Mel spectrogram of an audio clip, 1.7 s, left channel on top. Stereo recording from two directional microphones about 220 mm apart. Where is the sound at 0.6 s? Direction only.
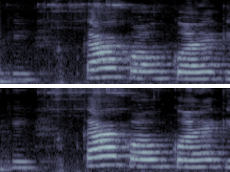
50° right (ahead or behind).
